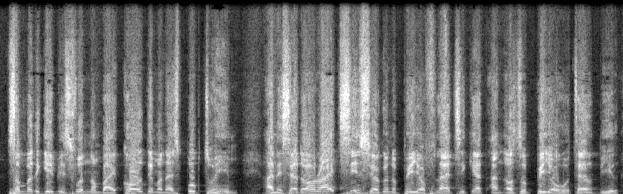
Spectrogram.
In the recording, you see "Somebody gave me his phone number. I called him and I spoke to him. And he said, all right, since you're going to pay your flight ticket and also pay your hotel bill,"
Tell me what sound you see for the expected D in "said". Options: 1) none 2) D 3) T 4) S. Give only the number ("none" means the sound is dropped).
2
